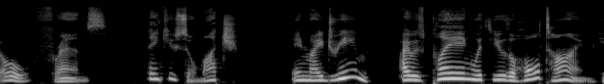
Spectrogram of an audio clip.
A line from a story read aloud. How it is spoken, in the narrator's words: he said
